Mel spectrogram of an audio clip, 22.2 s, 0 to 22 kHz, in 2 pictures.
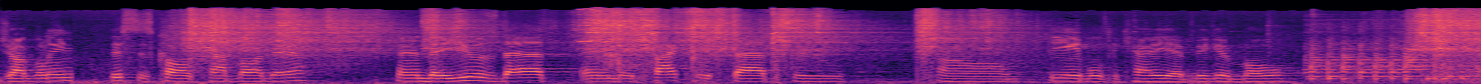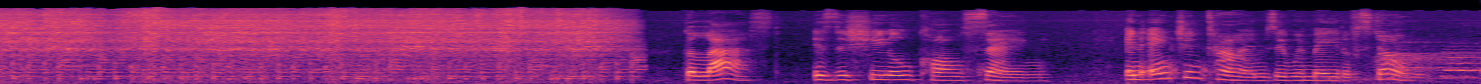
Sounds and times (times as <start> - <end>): Speech: 3.0 - 6.3, 7.0 - 9.7, 19.6 - 22.0
Music: 9.8 - 16.0.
